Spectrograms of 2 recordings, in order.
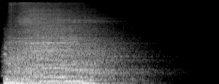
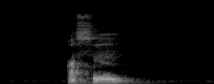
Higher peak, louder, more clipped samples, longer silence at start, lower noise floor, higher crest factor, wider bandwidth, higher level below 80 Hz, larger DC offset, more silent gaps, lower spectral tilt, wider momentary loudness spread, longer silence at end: first, 0 dBFS vs -14 dBFS; first, -11 LUFS vs -32 LUFS; neither; second, 0.05 s vs 0.7 s; second, -66 dBFS vs -71 dBFS; second, 12 dB vs 22 dB; first, 19.5 kHz vs 11.5 kHz; first, -16 dBFS vs -52 dBFS; neither; neither; about the same, -6 dB/octave vs -5.5 dB/octave; about the same, 19 LU vs 20 LU; first, 0.95 s vs 0.8 s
